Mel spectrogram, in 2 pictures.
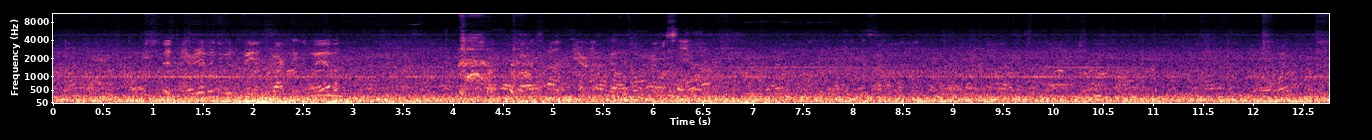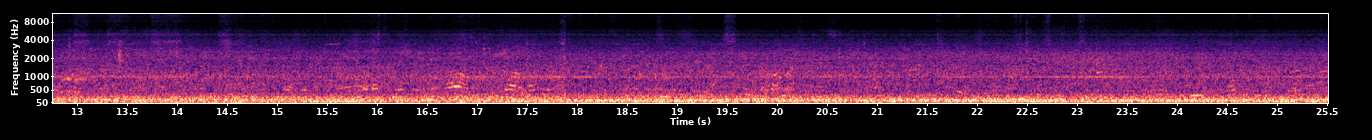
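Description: A power pack engine rumbles steadily nearby.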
